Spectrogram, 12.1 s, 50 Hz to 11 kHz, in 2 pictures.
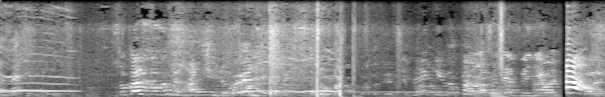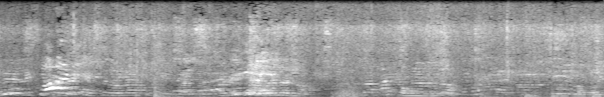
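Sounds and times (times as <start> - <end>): children chattering and shouting: 0.0 - 12.0.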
